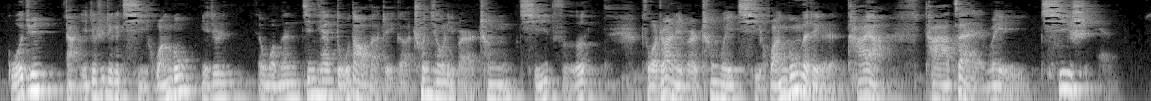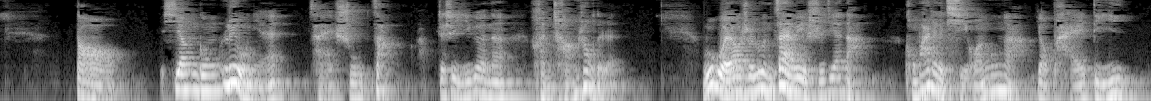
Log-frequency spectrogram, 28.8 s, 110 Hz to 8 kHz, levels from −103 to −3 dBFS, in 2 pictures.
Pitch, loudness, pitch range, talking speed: 125 Hz, -18 LUFS, 115-150 Hz, 190 characters per minute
